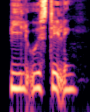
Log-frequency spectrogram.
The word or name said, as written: biludstilling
